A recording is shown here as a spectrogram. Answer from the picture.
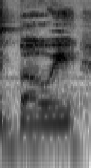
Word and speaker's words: Bowie: There Bowie buoy um believe it's actually pronounced buoy but a lot of people say Bowie uh it's like tomato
